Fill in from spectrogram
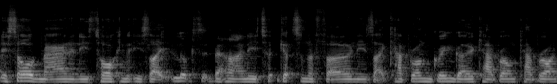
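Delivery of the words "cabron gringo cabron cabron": normal talking voice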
